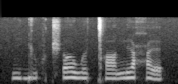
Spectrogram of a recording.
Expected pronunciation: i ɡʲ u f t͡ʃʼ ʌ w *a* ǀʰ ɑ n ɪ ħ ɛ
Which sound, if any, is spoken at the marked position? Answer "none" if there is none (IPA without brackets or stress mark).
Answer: ə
